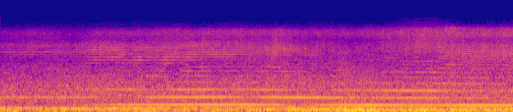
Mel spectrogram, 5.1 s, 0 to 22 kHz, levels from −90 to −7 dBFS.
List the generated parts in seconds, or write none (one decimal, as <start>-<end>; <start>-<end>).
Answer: none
